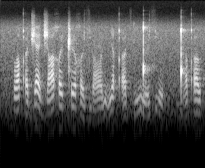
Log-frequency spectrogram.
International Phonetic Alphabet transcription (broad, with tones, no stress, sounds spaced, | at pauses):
ɔ˨˥ qʼ y˩ d͡ʒ æ˥˨ d͡ʒ ɑ˨˥ χ ø˦ ǁ ø˦ χ ɵ˩ zʲ o˩ ʕ y˩˧˩ n i˥˨ qʼ ɵ˩˧˩ t͡sʼ i˨˥ ŋ͡ǃ ø˨˥ sʲ ø˥˨ | ɡ͡ǃ o˨˥ qʼ o˦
